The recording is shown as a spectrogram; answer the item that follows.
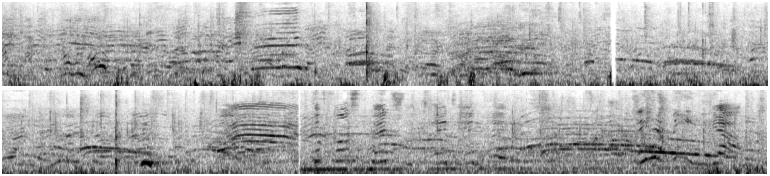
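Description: Young girls' voices calling out and cheering, overlapping and high-pitched, with a louder rising shout about ten seconds in. Two sharp knocks stand out, about two seconds in and about nine seconds in.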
